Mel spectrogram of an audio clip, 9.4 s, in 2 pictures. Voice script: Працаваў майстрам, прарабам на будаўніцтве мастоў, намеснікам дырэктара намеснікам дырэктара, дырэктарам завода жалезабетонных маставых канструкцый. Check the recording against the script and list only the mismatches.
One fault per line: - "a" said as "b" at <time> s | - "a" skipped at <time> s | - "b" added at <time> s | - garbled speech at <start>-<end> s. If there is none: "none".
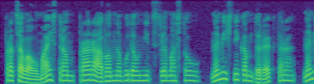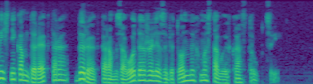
none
